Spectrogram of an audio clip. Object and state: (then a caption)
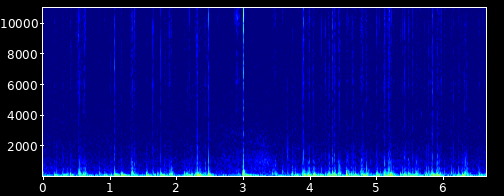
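Empty paper coffee cup. Long painted nails of one hand tap and scratch an empty, hollow brown paper coffee cup held over a fluffy microphone, while a second cup sits untouched. The result is a rapid, uneven patter of deep, muffled thumps and soft scratches. Nearly all of the sound sits in a boomy low range around 74 Hz, with short, dull taps and almost no brightness.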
